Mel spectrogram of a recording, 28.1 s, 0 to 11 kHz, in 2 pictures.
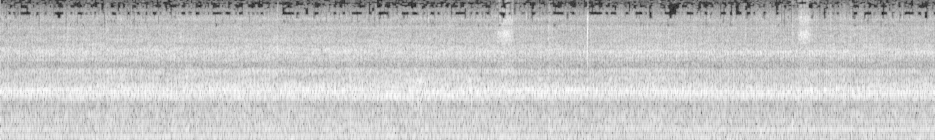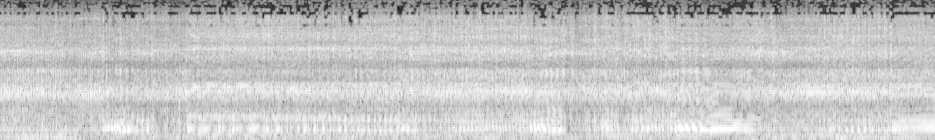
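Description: A 300cc two-stroke enduro dirt bike's engine running, a steady drone at low speed; from about halfway the revs rise and fall repeatedly as the bike accelerates and backs off.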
